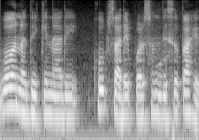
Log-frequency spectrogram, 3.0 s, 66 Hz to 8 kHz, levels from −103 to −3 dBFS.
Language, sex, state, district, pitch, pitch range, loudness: Marathi, female, Maharashtra, Dhule, 160 Hz, 150-170 Hz, -17 LUFS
